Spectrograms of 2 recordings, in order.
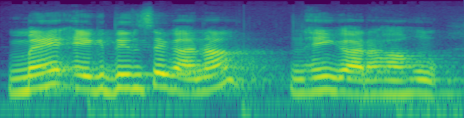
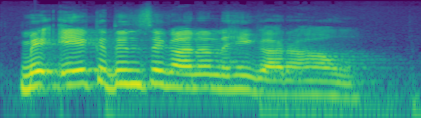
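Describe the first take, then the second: No difference in how they are said.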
